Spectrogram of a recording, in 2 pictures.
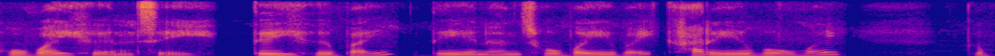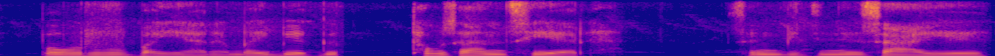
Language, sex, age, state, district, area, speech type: Bodo, female, 60+, Assam, Chirang, rural, spontaneous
